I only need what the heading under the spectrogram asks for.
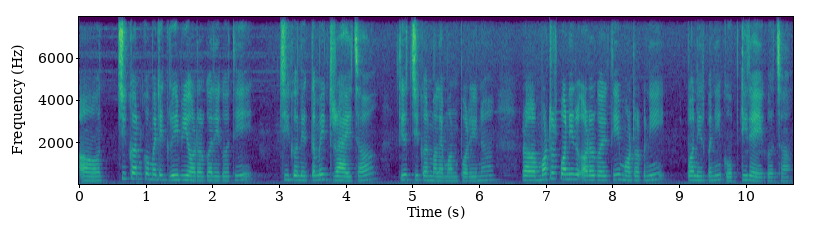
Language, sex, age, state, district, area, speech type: Nepali, female, 30-45, West Bengal, Darjeeling, rural, spontaneous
